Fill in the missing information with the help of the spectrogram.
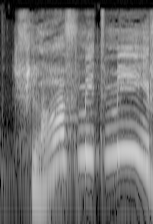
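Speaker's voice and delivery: high, slow, hammed-up seductress; seductive demand. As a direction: drawl the invitation up high like a temptress. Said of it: "forderte sie ihn auf".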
